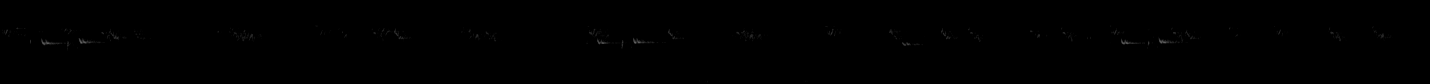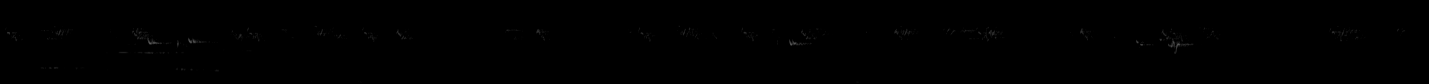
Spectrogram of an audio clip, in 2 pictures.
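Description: Faint birdsong: small birds chirping in quick high runs, over a faint low hum.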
